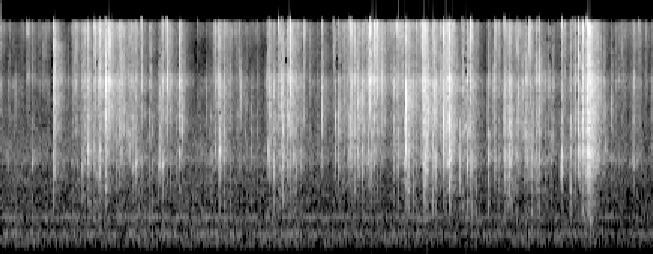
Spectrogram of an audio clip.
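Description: Crinkly plastic wrapper of a packet of banana-cream wafers crackling irregularly as it is handled and opened by hand.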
